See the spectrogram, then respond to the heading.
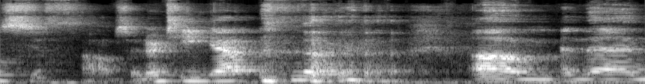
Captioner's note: chuckles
